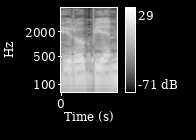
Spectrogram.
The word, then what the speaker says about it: European: Here the pronunciation of European is European. Though it has started with E, vowel, its pronunciation is European.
